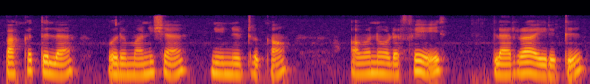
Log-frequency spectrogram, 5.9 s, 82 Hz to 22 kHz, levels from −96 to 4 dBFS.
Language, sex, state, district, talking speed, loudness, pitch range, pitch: Tamil, female, Tamil Nadu, Nilgiris, 80 wpm, -17 LUFS, 155-185 Hz, 170 Hz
